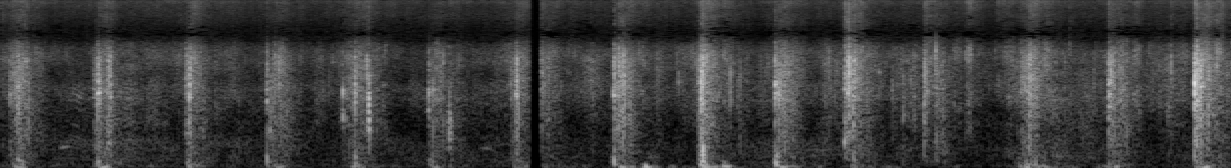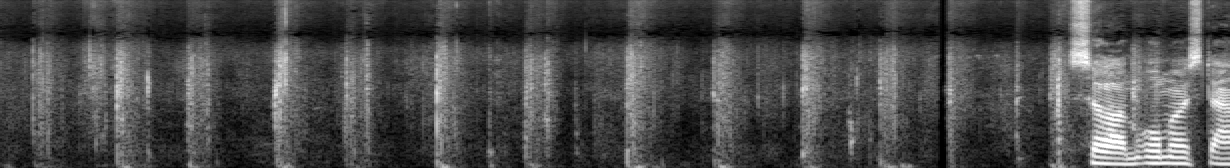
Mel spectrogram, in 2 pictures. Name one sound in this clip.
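Footsteps crunch on a gravel trail at a steady walking pace.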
